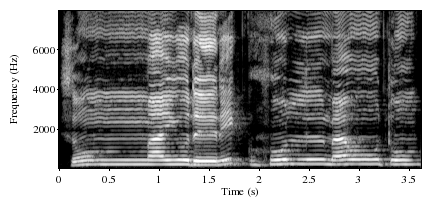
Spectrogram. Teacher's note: کاف کو باریک ادا کریں گے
